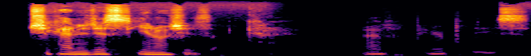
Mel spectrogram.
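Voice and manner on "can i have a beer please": mock-meek voice, higher, quieter, slower. Describing a shy, reserved woman, imitating her meek voice. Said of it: "the meekest voice".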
